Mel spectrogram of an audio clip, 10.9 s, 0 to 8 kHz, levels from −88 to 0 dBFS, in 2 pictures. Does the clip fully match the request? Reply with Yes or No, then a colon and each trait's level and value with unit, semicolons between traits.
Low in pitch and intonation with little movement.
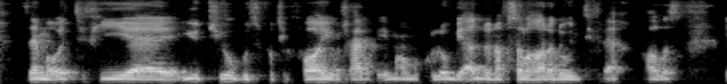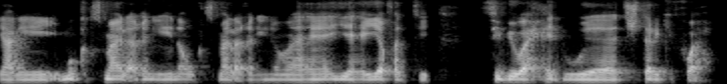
Yes: very low, 95 Hz; narrow, 2.1 semitones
